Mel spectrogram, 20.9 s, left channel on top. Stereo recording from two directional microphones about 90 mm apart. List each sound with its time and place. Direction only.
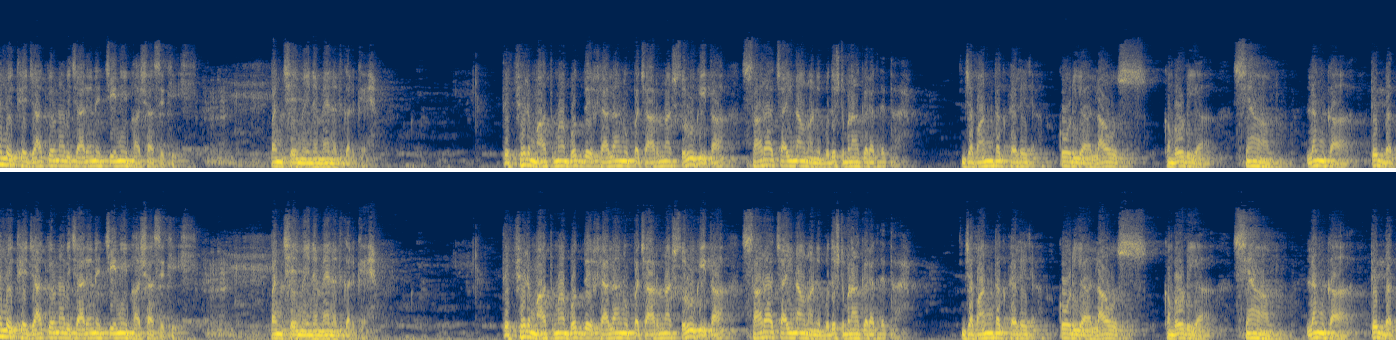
0.0 s a man's voice: 35° right (ahead or behind)
7.1 s a man's voice: 35° right (ahead or behind)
